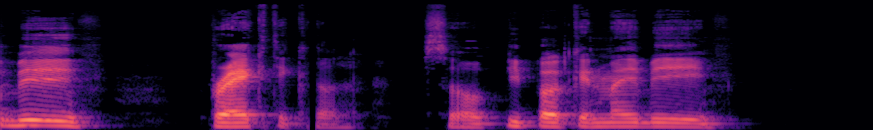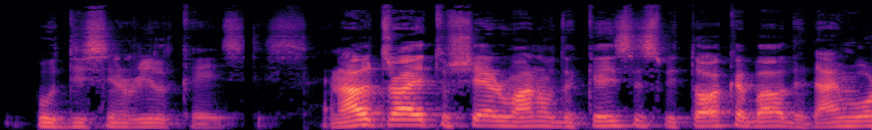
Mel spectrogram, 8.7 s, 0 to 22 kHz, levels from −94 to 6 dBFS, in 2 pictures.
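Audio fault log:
1.54–1.58 s and 5.58–5.63 s, gap at a join of encoded pieces: the speech drops into silence for 40 ms just before "so people can maybe", then for 49 ms right after "put this in real". Both gaps have edges smeared by the codec, and the sound resumes where it stopped. The 4.0 s spacing suggests separately encoded 4 s pieces joined untrimmed, leaving each piece's encoder start delay and final-frame padding in place.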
